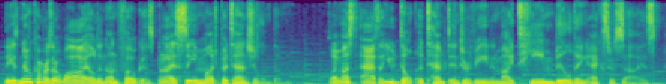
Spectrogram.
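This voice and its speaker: A man's voice: mid-range voice, very animated, mellow, faint music behind, natural voice. Man reading as a lofty archangel. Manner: formal, measured and grand.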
